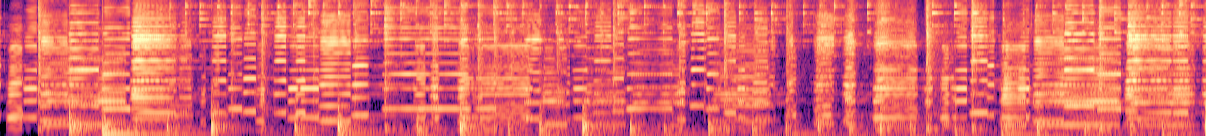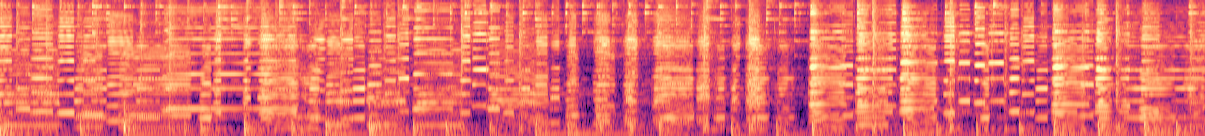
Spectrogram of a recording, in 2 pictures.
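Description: Forró trio playing the instrumental opening of a baião: accordion melody over a steady beat of zabumba bass drum strokes, with triangle.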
